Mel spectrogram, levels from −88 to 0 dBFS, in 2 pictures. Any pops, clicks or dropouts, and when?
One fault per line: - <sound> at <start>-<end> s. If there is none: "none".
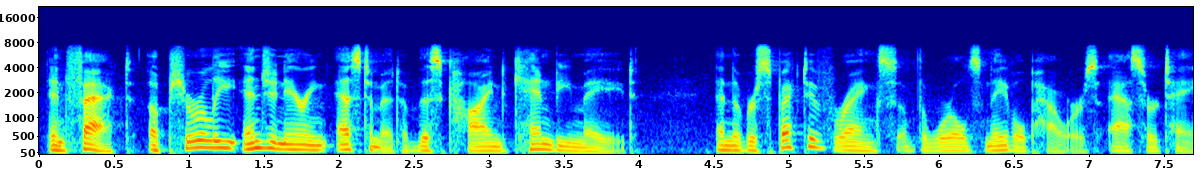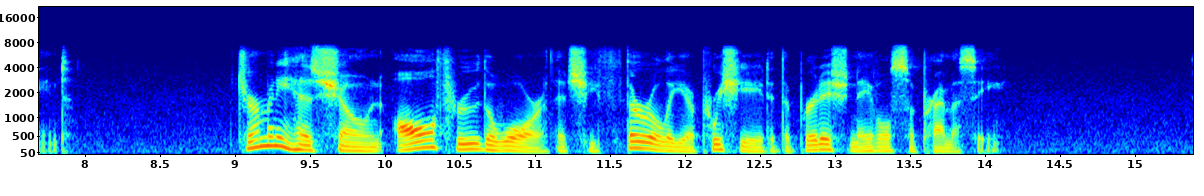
none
